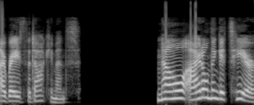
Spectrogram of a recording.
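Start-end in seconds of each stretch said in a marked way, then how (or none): 2.1-3.4 loud, raised, pitched-up performed delivery. A character lies aloud for possible eavesdroppers, in a loud voice. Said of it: "I lie in a loud voice".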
